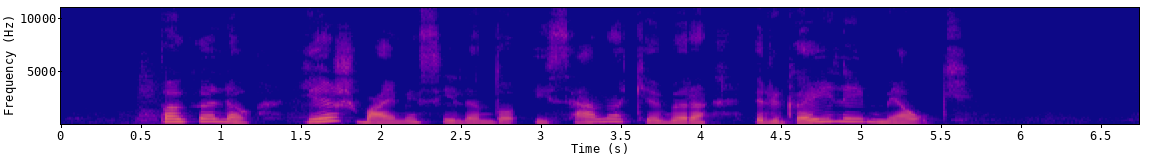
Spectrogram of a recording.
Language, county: Lithuanian, Marijampolė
